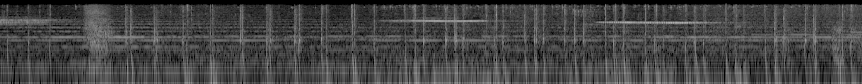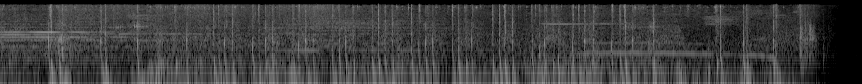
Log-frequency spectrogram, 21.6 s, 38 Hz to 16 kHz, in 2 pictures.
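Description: Roach the horse galloping in the video game Witcher 3, a fast, steady drumming of hooves running throughout with a whinny and clinking tack over it, ending in a brief slowing patter.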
